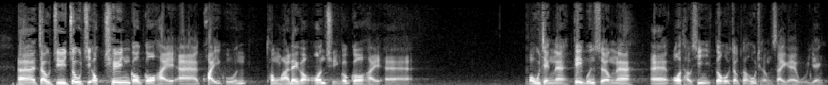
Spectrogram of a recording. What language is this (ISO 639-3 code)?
yue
